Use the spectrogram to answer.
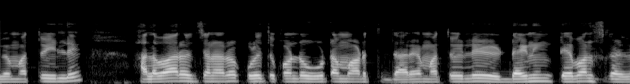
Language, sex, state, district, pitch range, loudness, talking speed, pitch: Kannada, male, Karnataka, Koppal, 125-145 Hz, -17 LUFS, 115 wpm, 135 Hz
